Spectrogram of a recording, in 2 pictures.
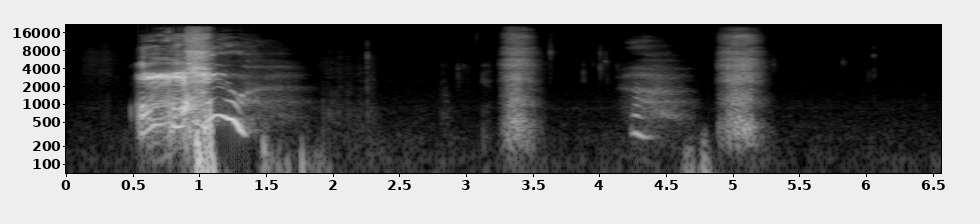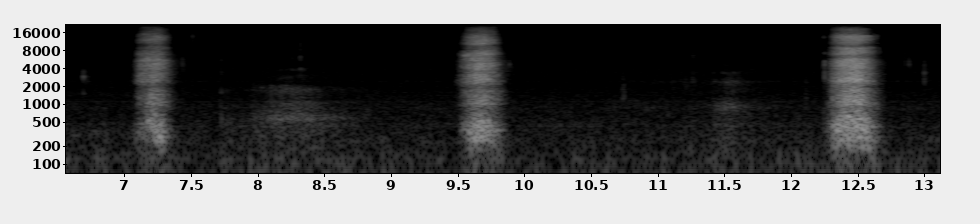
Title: breathy build-up sneezes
